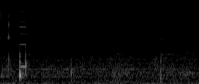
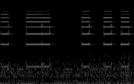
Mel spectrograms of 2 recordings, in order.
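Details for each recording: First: Vertex Standard VX-3000 VHF radio after replacing its weak tiny speaker with a 30x50 mm AliExpress part: one short faint beep over quiet room hiss, volume turned down; now much louder and sounding normal. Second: Vertex Standard VX-3000 VHF radio at max volume before speaker replacement: short thin beeps near 2.5 kHz with almost no low end, a very weak high-pitched tinny sound; audio circuit is fine, the tiny internal speaker is faulty.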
